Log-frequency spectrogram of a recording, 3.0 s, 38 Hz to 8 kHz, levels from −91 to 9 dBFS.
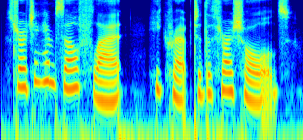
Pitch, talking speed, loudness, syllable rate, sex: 245 Hz, 160 wpm, -17 LUFS, 4.2 syllables/s, female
